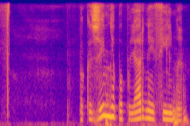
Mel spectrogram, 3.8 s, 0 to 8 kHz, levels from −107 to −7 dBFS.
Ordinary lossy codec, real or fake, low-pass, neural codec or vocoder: none; fake; 7.2 kHz; codec, 16 kHz in and 24 kHz out, 2.2 kbps, FireRedTTS-2 codec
